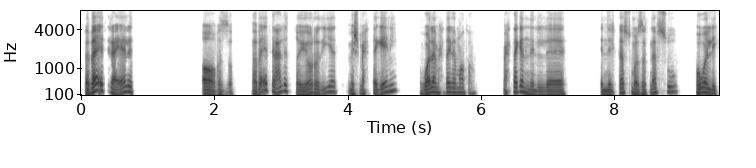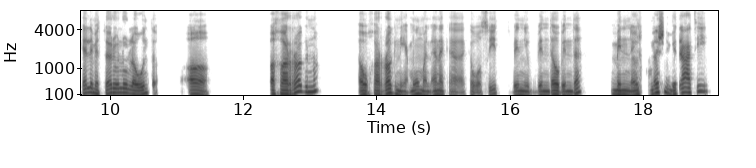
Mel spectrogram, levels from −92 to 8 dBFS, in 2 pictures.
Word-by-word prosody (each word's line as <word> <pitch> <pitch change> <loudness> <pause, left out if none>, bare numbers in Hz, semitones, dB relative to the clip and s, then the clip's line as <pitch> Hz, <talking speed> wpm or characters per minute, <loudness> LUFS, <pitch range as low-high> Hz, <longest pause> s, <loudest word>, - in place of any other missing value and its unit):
فبقت 220 - +7
العيال 160 +3 +3
ال 180 - +2 1.0
آه 120 -3 +6
بالضبط، 105 -2 -6 0.2
فبقت - - +1
العيال 165 +6 +2
الطيارة 130 - 0
ديَّة، 170 +9 -4 0.2
مش 115 +3 +2
محتاجاني 145 - 0 0.3
ولا 135 +9 +6
محتاجة 160 +1 0
المطعم، 155 -4 -5 0.4
محتاجة 180 +1 +3
إن 145 -9 0
ال 110 -1 -3 0.8
إن 110 0 +2
الcustomer 155 +7 -2
ذات 120 -1 -1
نَفسه، 175 +5 -3 0.3
هو 160 +4 +6
اللي 135 -6 +2
يكلّم 140 +6 -1
الطيار 125 +3 0
يقول 150 0 +2
له 150 -1 +2
لو 115 -3 +4
أنت 140 +3 -4 0.5
آه، 120 -5 +2 0.9
فخرّجنا، 165 - +2 0.6
أو 110 +1 +3
خرّجني 110 -1 +1
عمومًا 110 +1 -2
أنا 105 +3 -1
ك 100 - -9
كوسيط، 110 +11 -6 0.2
بيني 105 0 -1
وبين 100 +1 -3
ده 115 +3 +3
وبين 100 -2 +1
ده، 145 - -1 0.4
من 115 -2 +2
الكوميشن 120 - 0
بتاعتي، 160 - 0
125 Hz, 140 wpm, -24 LUFS, 110-160 Hz, 1.0 s, فبقت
